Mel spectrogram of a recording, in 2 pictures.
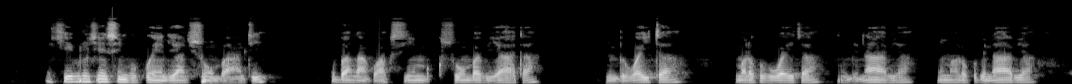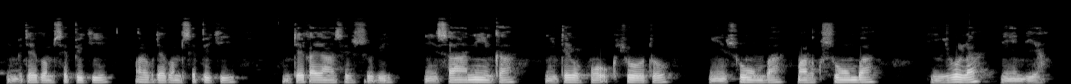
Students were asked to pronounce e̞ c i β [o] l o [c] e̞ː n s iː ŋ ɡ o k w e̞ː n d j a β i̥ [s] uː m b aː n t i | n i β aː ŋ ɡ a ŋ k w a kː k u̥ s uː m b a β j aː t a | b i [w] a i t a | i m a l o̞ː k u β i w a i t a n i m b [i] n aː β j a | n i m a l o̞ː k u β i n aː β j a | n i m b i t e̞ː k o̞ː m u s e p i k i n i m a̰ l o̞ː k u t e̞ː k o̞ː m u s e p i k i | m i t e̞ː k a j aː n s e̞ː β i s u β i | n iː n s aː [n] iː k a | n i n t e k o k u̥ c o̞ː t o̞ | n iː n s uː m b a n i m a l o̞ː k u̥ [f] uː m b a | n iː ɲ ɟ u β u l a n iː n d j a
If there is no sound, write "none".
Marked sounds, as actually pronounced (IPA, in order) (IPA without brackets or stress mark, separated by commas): u, c, s, w, i, n, s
